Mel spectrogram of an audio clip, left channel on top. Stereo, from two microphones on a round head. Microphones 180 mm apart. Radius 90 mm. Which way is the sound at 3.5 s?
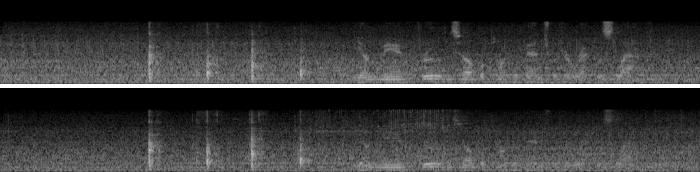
60° left (ahead or behind).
